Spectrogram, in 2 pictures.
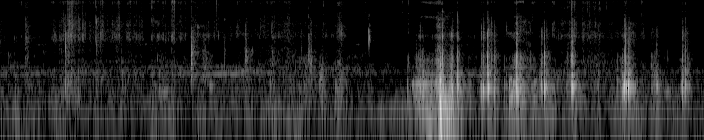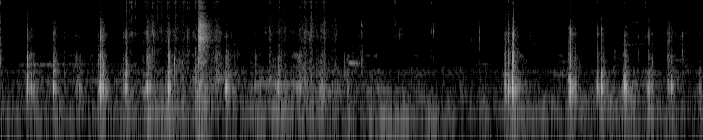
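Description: A person chewing a crunchy snack: a run of crisp crunches about two a second, with a few seconds' pause and then more crunches near the end.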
